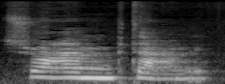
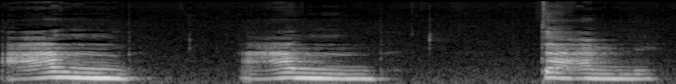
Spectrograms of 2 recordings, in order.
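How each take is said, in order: First: شو عم بتعملي run together quickly as "shu amb-taamle"; fast, low, connected شو عم بتعملي; B joined to previous word. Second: عم low and held, closing into a B, then تعملي; low, separated عم and تعملي, teaching the trick; B moved back. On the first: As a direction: link the B onto عم in one quick phrase. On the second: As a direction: split the phrase as "amb" then "taamle". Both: Shown as a demonstration. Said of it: "Imagine it's part of the previous word".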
